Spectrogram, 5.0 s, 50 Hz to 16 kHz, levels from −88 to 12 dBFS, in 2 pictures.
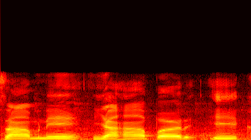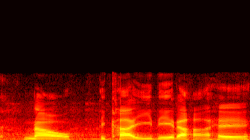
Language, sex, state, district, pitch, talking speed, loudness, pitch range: Hindi, male, Bihar, Kaimur, 135 Hz, 110 wpm, -18 LUFS, 130-145 Hz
